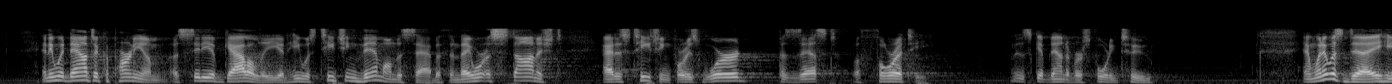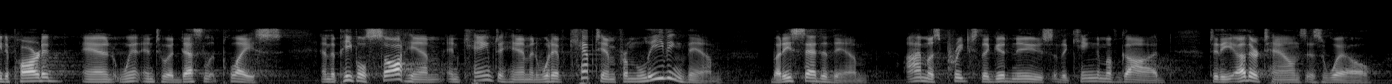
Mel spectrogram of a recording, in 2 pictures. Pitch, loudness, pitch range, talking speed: 130 Hz, -27 LUFS, 95-155 Hz, 190 wpm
